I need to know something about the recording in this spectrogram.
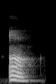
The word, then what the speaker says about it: un: Alors, ensuite, on a 20 et là, tu as le son 1. Donc, si tu le prononces, tu vas voir que tu sens quelque chose ici parce que le son passe dans le nez. 1.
